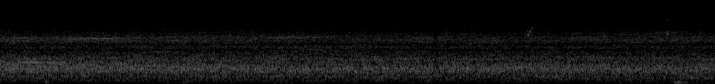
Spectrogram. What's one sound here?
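A large crowd murmurs steadily in an arena.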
